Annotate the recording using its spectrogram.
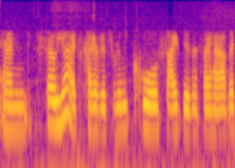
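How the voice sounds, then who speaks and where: A woman with an ordinary speaking voice talks at a fairly quick pace in a fairly low pitch with ordinary pitch variation. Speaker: hypnotherapist. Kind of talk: casual business interview.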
